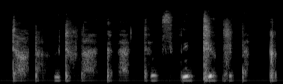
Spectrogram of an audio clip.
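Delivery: real unvoiced whisper to oneself; whispered self-warning. Real, not acted. Vlogger stopping themselves going back to this, whispered. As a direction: whisper it urgently under your breath, quickened at first.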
